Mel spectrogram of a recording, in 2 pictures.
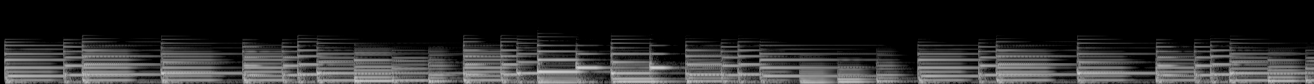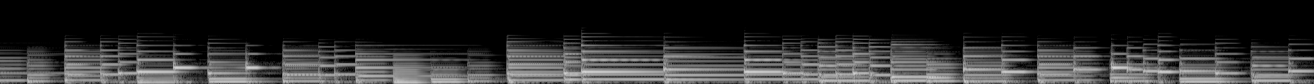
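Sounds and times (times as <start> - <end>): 
piano polonaise in G minor: 0.0 - 26.2.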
